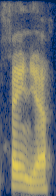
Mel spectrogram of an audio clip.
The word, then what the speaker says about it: Vinge: Oakley Armstrong versus Nathaniel Vinge. It's pronounced Fania. Vinge. Fania. Fania. Fania. Believe it or not. Yes. Yeah, I can see why the silent V is an F. It's Fania.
